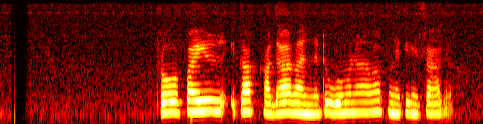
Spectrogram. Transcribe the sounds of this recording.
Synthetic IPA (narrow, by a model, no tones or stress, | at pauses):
pɾoːfailekakhad̪aːɡanːəʈəuʋəmənaːʋaknɛt̪inisaːd̪ə̰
